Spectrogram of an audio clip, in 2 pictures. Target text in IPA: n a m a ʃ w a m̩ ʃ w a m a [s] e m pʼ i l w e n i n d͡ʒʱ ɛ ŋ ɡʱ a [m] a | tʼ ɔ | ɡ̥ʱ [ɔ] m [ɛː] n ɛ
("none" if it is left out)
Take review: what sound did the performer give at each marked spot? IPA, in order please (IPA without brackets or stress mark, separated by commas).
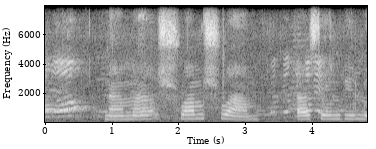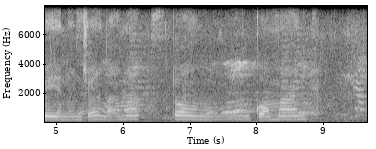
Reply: s, m, ɔ, aː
